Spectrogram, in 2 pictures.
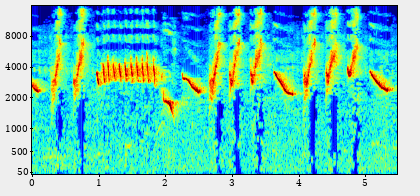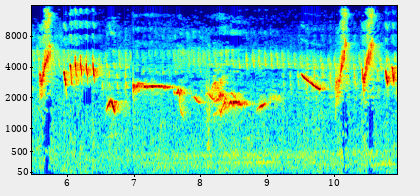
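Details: Energetic song of a juvenile White-rumped shama ('trotol'): a rapid series of sharp upward-swept notes, buzzy trills and falling whistles, followed by softer warbled phrases and more rising sweeps.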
